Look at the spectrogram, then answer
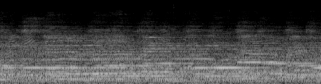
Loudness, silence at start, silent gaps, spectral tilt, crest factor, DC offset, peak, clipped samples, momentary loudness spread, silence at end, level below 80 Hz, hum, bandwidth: -23 LUFS; 0 s; none; -5.5 dB/octave; 12 dB; under 0.1%; -10 dBFS; under 0.1%; 3 LU; 0 s; -44 dBFS; none; 17.5 kHz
